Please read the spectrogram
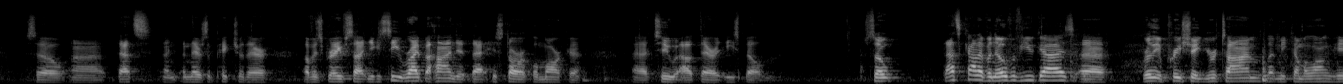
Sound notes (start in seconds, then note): none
